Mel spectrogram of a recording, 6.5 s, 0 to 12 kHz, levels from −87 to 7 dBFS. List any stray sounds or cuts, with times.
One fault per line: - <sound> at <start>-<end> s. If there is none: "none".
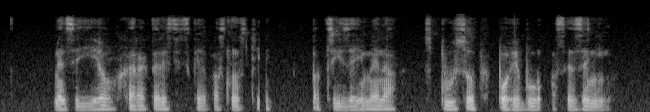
- dropout at 2.6-2.7 s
